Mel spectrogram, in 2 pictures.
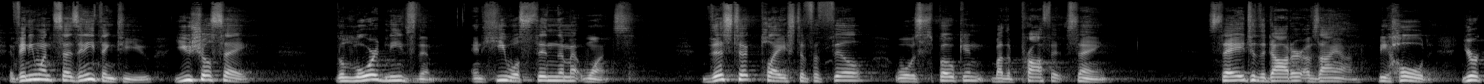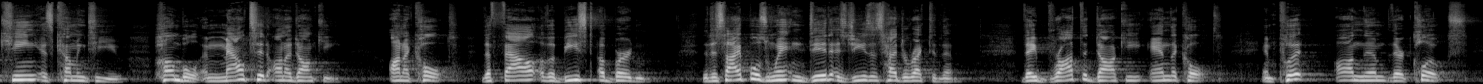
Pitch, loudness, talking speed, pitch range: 185 Hz, -18 LUFS, 170 wpm, 170-220 Hz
